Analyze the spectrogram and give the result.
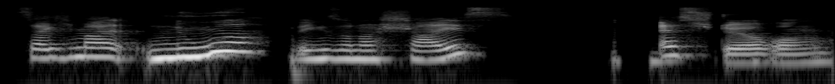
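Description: A woman with a dark, mellow tone and a fairly high pitch speaks at a fairly slow pace. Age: 30s. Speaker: doctor and psychologist. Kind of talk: casual interview chat.

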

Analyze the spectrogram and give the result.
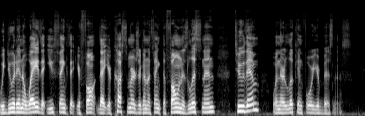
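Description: A very fast, fairly high-pitched male voice with a Texan accent and ordinary pitch variation, dry and close with no echo on a very clean recording with a silent background. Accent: Texan American. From Dallas, Texas. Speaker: advertising consultant. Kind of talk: radio interview. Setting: radio studio.

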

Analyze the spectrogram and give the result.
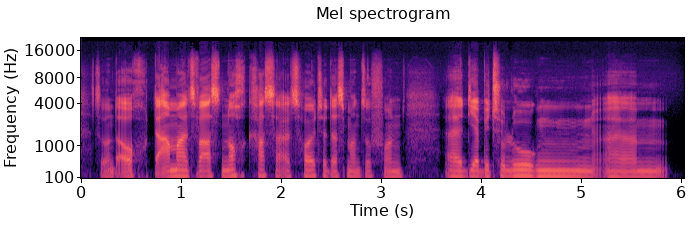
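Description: Recorded very clean against a silent background, a man with a plain, everyday voice speaks at a medium pitch and moderate pace, his intonation fairly even. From western Germany, Krefeld. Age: 20s. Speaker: field hockey player and medical student. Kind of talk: podcast interview. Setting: studio.

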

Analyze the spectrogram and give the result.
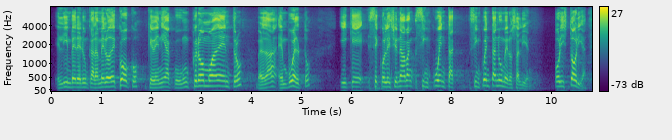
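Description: Ordinary in pitch variation and slightly slow, a man talks in an unremarkable speaking voice that sits fairly high. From Ecuador, Guayaquil. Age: 60s. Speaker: comic collector. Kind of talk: talk to live audience.

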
